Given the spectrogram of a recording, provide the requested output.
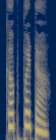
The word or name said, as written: ಕಪಾಟೆ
